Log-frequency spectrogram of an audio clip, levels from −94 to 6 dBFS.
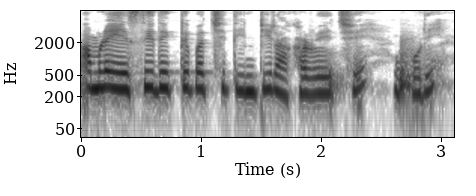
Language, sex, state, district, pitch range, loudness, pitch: Bengali, female, West Bengal, Cooch Behar, 250-290 Hz, -15 LUFS, 275 Hz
